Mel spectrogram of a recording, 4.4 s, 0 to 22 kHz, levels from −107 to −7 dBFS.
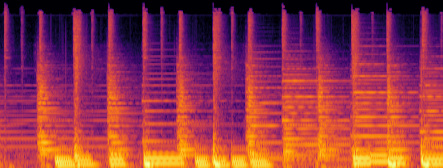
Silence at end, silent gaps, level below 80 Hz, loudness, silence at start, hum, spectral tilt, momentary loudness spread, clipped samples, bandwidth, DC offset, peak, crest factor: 0 s; none; -24 dBFS; -21 LUFS; 0 s; none; -6.5 dB/octave; 8 LU; under 0.1%; 18 kHz; under 0.1%; -6 dBFS; 14 dB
